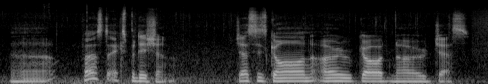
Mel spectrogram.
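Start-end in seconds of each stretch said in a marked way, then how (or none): 2.3-4.7 level, flat deadpan monotone, very slow and drawn out. Reading out a game message about a lost companion: deadpan reading. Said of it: "Could I have read that more deadpan?".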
